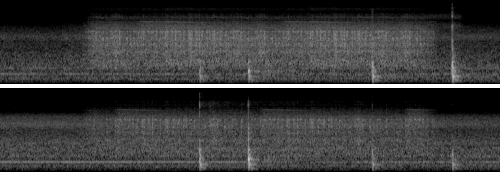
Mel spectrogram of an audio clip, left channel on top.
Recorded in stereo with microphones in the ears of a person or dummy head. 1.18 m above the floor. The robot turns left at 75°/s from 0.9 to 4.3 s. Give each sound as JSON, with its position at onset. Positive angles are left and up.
{"t": 2.0, "sound": "tapping", "side_deg": -60, "distance_m": 0.5}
